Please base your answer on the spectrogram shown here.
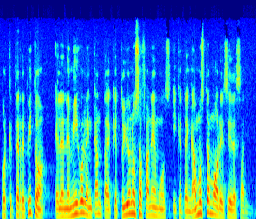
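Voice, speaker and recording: A man's voice: fairly high pitch, quick pace. A tired male pastor preaches a sermon in a conversational way, often asking the congregation questions and acting out little scenes. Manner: acts out little scenes and gestures. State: tired after working in the sun.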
